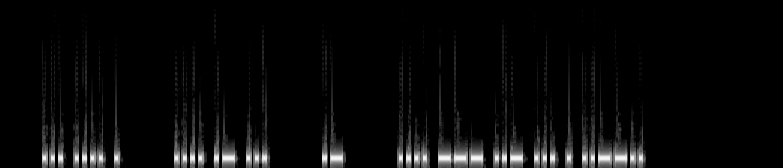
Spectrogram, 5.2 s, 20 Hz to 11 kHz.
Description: Morse code, heard as a keyed tone, about 46 wpm, 700 Hz. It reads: SHE HAS A HOUSE?
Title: 2x Word-Spacing - Sentences from Top 200 Words - 45wpm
